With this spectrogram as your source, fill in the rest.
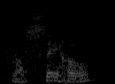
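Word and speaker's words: prosecho: It is the Greek word proseho. It is spelled P-R-O, so you can already see where it's going. P-R-O, pro, meaning with or for. Seho, S-E-C-H-O. So it comes from two words, the word which means to look ahead, to go with something, and then mind.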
